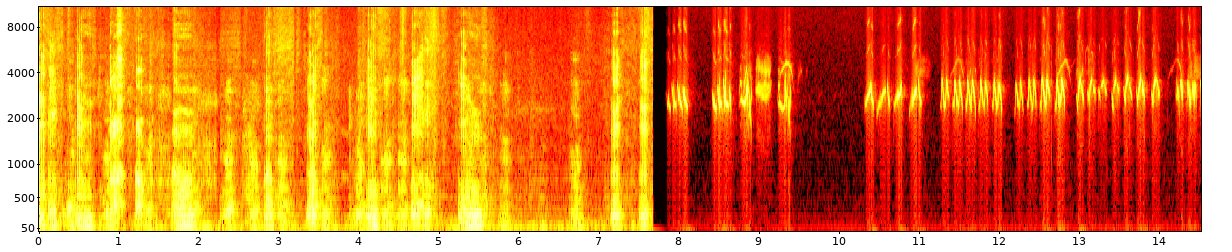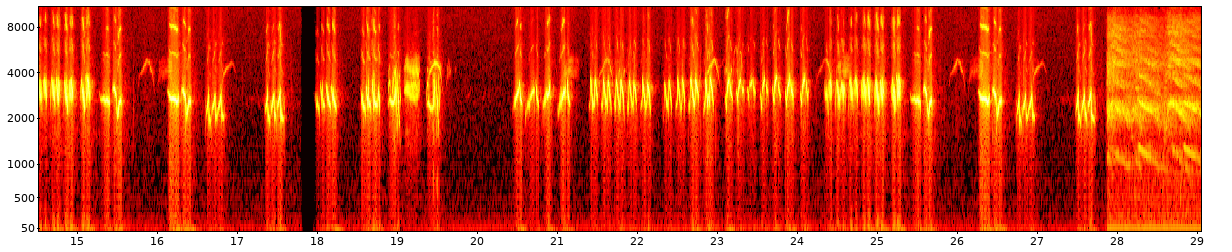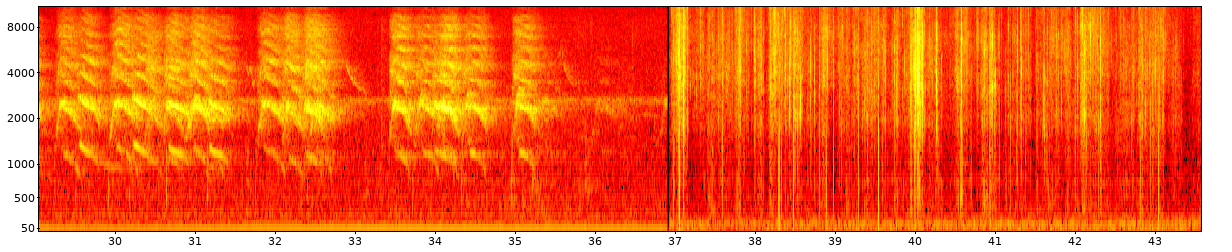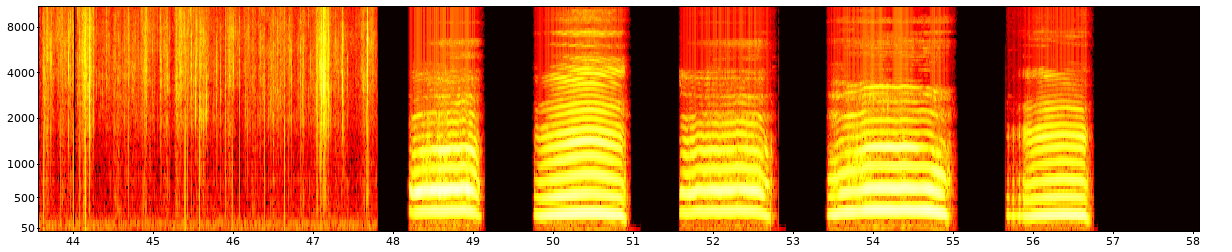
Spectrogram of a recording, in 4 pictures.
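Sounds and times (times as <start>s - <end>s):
rough low-pitched animal calls: 0.0s - 7.7s.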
